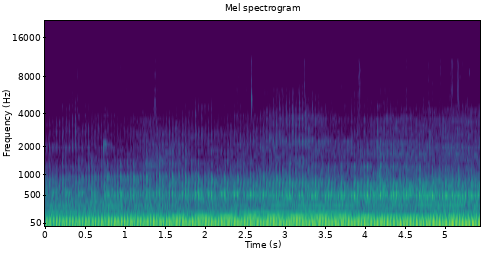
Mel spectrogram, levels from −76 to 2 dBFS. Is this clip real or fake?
real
